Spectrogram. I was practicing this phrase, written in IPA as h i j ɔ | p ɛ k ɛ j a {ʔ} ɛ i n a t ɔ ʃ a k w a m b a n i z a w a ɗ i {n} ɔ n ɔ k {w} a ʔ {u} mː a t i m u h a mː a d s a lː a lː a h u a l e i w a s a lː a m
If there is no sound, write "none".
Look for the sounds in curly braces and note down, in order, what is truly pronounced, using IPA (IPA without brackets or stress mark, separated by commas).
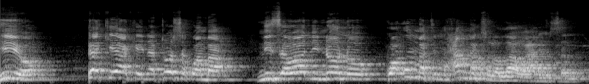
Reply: k, n, w, u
